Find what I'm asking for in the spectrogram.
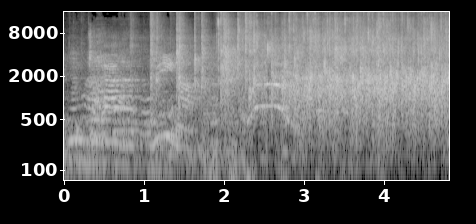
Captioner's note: applause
